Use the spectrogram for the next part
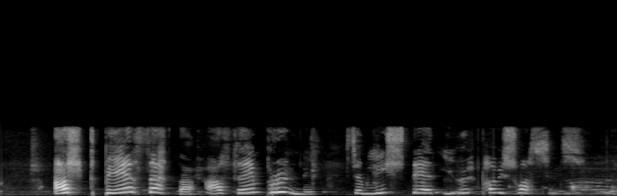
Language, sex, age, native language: Icelandic, female, 50-59, Icelandic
